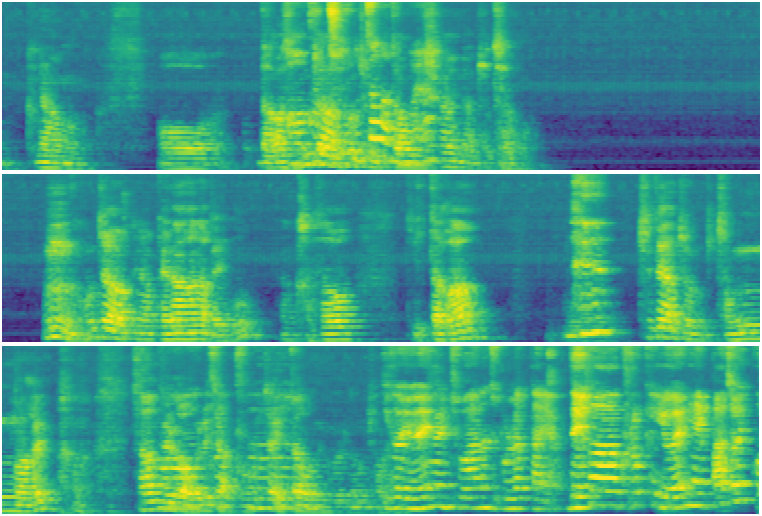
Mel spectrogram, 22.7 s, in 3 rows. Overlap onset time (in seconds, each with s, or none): 2.9 s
